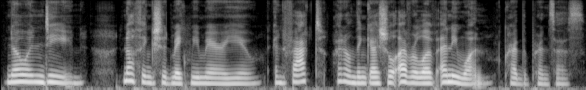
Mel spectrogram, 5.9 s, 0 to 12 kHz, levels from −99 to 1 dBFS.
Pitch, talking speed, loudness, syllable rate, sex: 190 Hz, 215 wpm, -18 LUFS, 5.5 syllables/s, female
